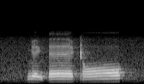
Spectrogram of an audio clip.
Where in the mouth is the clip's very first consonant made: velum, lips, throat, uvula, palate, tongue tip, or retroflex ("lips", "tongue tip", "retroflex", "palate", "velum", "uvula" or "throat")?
retroflex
